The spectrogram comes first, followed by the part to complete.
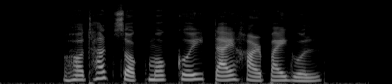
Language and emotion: Assamese, neutral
